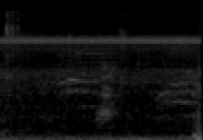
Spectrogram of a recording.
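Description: Quiet outdoor background: a low steady hum and a faint steady high whine, with faint short calls about a second in.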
